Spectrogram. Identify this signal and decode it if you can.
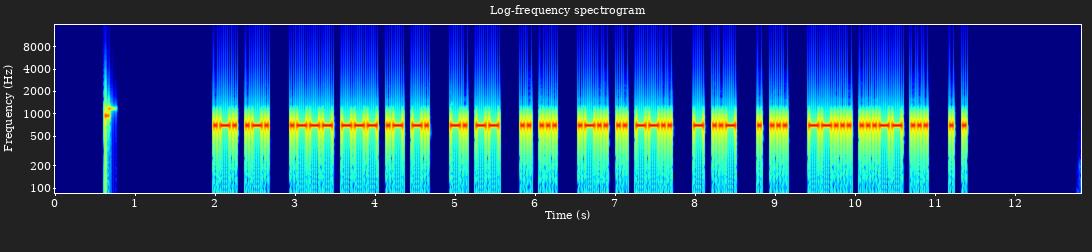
Morse code, heard as a keyed tone, about 30 wpm, 690 Hz. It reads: RR JOAN NM IS LIZ TU ES 73S EE
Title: SOTA QSO Practice 30wpm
